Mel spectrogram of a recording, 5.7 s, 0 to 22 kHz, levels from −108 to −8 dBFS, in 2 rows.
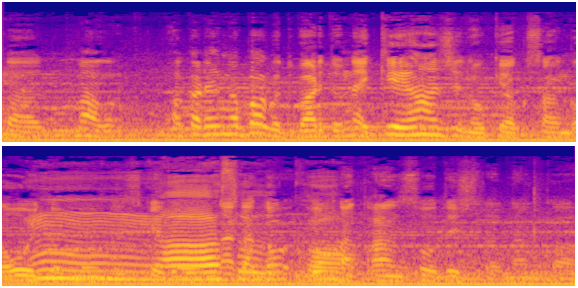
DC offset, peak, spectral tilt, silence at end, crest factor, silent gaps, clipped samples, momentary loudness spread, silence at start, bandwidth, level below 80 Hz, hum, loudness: under 0.1%; -4 dBFS; -6 dB/octave; 0 s; 16 dB; none; under 0.1%; 7 LU; 0 s; 15 kHz; -28 dBFS; none; -21 LUFS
